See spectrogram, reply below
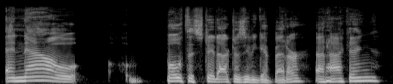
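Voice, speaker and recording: A man's voice: medium pitch, expressive, normal speed, no echo, clean studio sound. A man hosting an interview, asking probing questions in a conversational way. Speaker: host, interviewer.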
